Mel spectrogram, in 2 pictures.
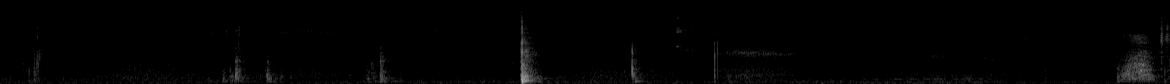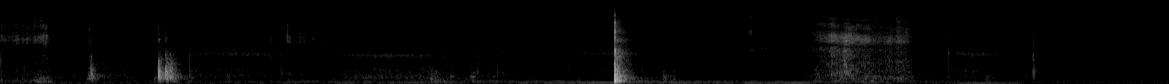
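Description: Handheld metal soil blocker being worked in damp potting mix: faint scraping and crunching as it is pressed into the soil, with a few sharp knocks, three of them louder than the rest.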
